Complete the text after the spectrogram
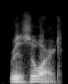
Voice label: "resort", American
